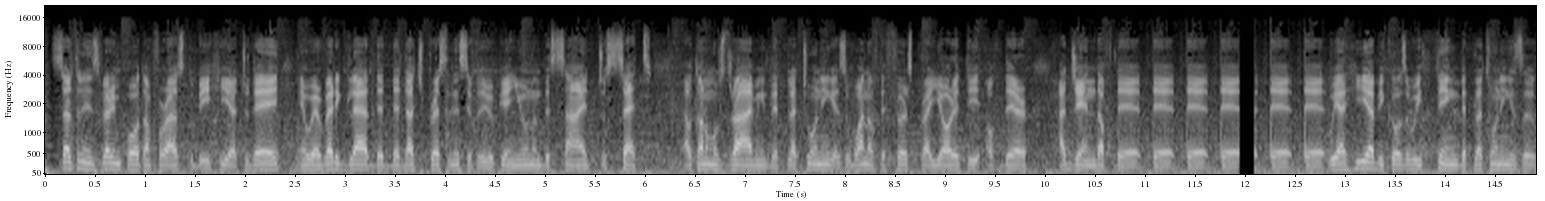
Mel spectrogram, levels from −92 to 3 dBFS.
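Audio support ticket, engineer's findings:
Broken-record loop, 11.07 to 12.78 s: a 339 ms fragment repeats exactly, back to back, five times, and the audio due in that span is missing. Likely cause: player or stream stalled and kept re-sending its last held buffer.

Bluetooth stall, 11.92 to 12.08 s, inside the loop: 159 ms dropout to silence, then playback resumes. Likely cause: interference delayed packets, headphone buffer ran dry, output paused until retransmissions arrived.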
